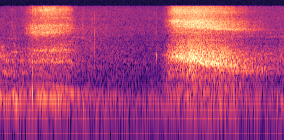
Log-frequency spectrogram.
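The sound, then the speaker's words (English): Quiet breathing: one slow breath drawn in through the nose, then a longer, louder exhale pushed out through pursed lips with a faint whistling hiss, heard alone. “Actually, you take in through your nose, and then you purse your lips to breathe out. So let's do this.”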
